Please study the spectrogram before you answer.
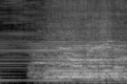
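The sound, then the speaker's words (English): Electric hair clippers buzz steadily while shaving a woman's head in a kitchen, a continuous, even drone that switches on after a brief low hum and stays constant. “The buzzing sound you hear in the background is from the clippers shaving her head.”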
